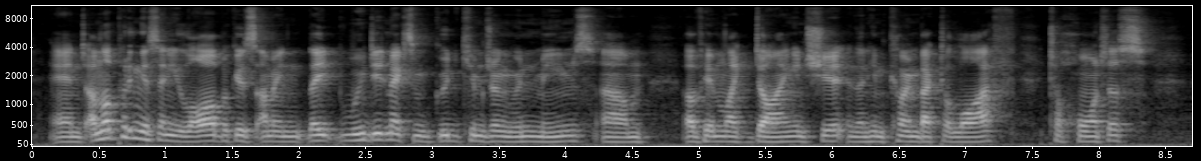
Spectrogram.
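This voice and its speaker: Using an Australian accent, a man at medium pitch talks at a fairly quick pace with fairly even intonation. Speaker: YouTuber. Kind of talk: casual commentary.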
